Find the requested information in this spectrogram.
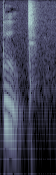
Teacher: you can really see how stretched out and long this vowel section sounds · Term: long vowel sounds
